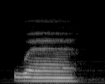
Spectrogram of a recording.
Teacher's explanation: lips begin in a tight circle for the w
